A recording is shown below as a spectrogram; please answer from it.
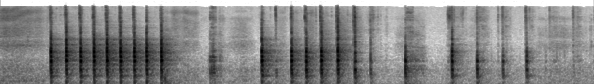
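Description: Garlic and onion are chopped coarsely with a knife on a board while making a sauce for shashlik, giving rapid, crisp, close-up knocks in quick runs broken by short pauses.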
